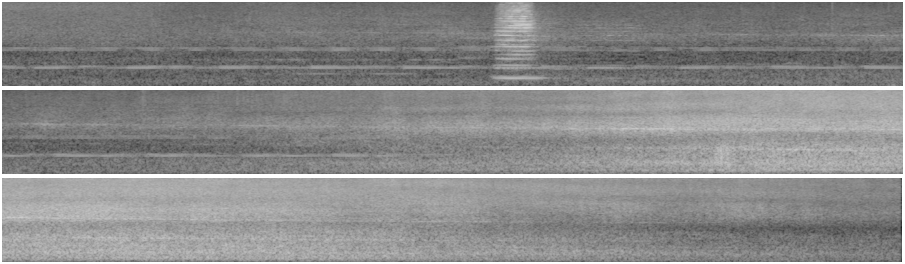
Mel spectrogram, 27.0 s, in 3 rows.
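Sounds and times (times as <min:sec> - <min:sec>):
train passing at speed: 0:00.0 - 0:27.0
train musical horn: 0:03.7 - 0:06.6.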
